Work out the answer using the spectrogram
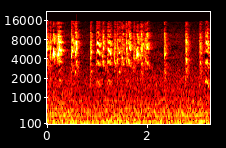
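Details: Lively crimson sunbird song used to stir lazy birds into singing: quick, high, sweet chirps and sharp pips in a tumbling series that slows toward the end.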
